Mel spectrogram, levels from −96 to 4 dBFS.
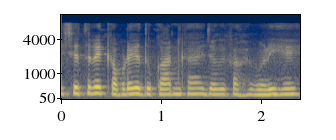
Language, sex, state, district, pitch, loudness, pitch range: Hindi, female, Bihar, Gaya, 210 Hz, -16 LUFS, 205-220 Hz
